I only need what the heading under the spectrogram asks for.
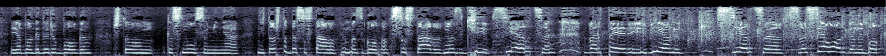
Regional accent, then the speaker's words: Portland, Oregon, United States; я из Портленда, штата Орегон.

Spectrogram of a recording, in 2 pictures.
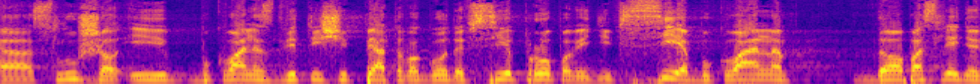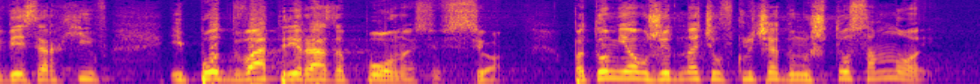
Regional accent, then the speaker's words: Kazakhstan; я из Казахстана.

